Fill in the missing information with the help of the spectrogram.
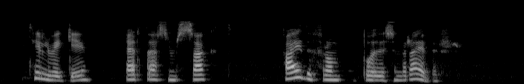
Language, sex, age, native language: Icelandic, female, 40-49, Icelandic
